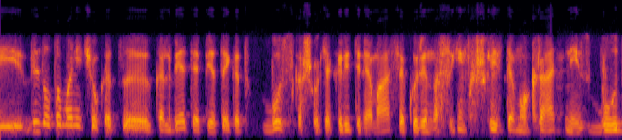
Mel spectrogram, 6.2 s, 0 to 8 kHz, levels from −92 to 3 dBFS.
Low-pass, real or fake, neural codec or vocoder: 7.2 kHz; real; none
